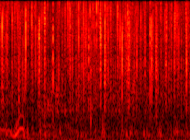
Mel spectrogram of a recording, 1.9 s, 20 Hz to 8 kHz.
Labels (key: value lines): label: biophony, cascading saw
recorder: SoundTrap 600 or HydroMoth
